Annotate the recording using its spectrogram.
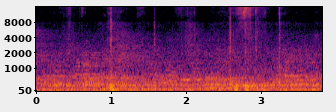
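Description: Bodies thump onto a mat.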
